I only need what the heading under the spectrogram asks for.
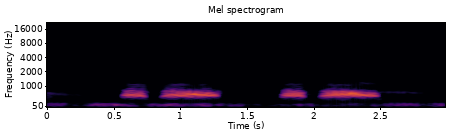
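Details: Spotted dove in the wild coming in to a decoy, two clear phrases each of a short coo followed by a longer, fuller coo, over a low rumbling background.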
